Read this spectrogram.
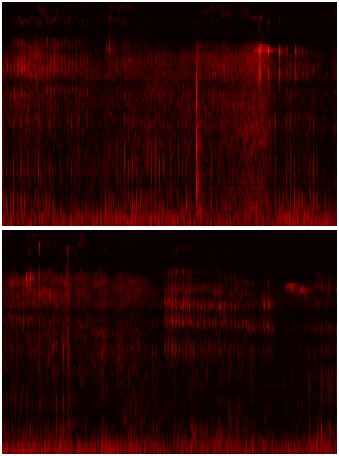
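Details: A female domestic cat purrs steadily while being petted, a low continuous rumble pulsing with each breath.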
